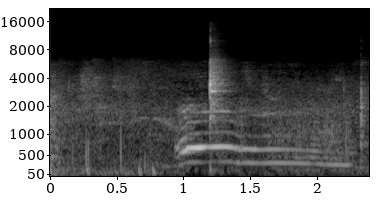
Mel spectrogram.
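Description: A baby's drawn-out, high vocal sound, starting about a second in and held for over a second with a slightly falling pitch, with a brief sharp click near its start.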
